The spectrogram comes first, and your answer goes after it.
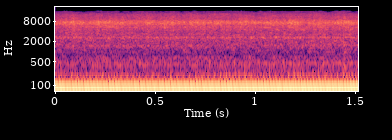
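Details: Vectra after gear shifter linkage bushing replacement, brake held while moving the selector through P, R, N, D: steady even low hum, no knocks or surges; no warning lights flash, engine idles normally.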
